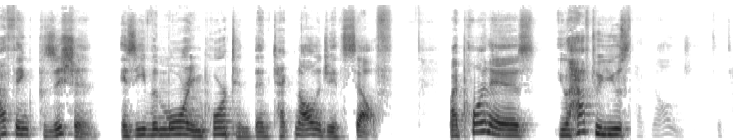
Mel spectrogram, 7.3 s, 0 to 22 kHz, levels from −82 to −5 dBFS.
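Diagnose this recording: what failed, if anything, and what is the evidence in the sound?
One channel inverted, from 6.30 s to the end at 7.33 s. When the channels are summed to mono, the speech drops by about 34 dB, leaving a faint trace where the centred voice and its low end should be. Because both channels carry nearly the same signal, flipping one channel's polarity makes them cancel almost completely. The stage is likely the analogue wiring, such as reversed conductors on one leg of a balanced line.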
